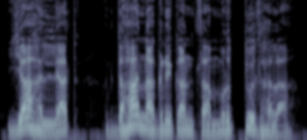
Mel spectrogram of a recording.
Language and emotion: Marathi, neutral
